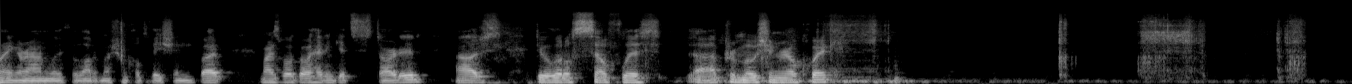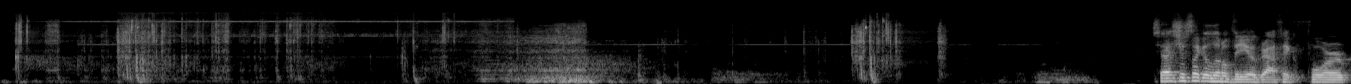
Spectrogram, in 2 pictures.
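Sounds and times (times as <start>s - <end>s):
steady high tone: 4.8s - 22.4s
crunching scraping effects: 6.9s - 16.6s.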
